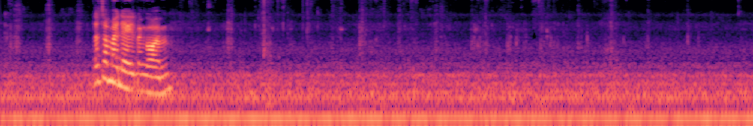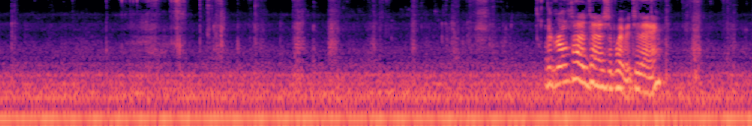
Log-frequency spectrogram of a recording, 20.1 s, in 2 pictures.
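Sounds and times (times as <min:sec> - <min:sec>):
low hum: 0:00.0 - 0:20.0
wet chewing: 0:02.4 - 0:10.5, 0:11.4 - 0:17.3, 0:18.7 - 0:20.0.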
